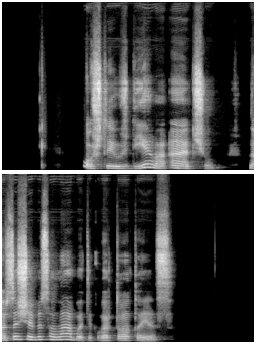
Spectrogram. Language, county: Lithuanian, Alytus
